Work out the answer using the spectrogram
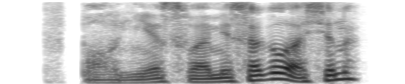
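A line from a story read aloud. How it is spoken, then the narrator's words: Muttering, stout man. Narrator (Russian): пробормотал толстяк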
